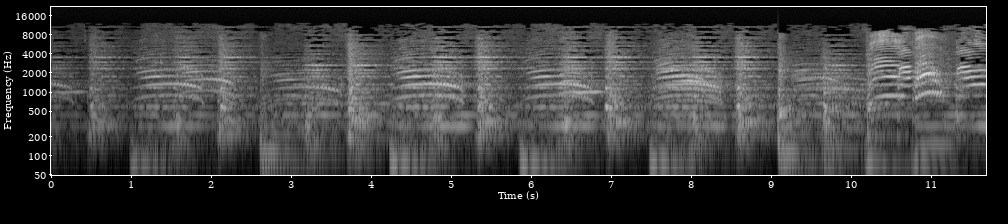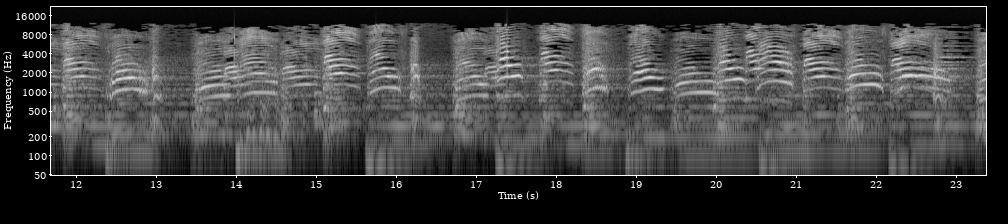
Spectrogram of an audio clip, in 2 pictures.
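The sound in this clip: Cat meows sampled and arranged into a birthday tune, many pitched mewing notes following the melody over a steady, rhythmic backing with a thumping bass line throughout.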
